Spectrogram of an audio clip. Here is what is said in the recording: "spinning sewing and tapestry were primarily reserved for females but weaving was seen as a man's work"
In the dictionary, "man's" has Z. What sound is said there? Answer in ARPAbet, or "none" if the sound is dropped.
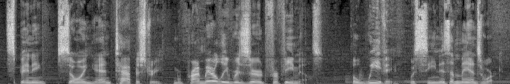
Z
